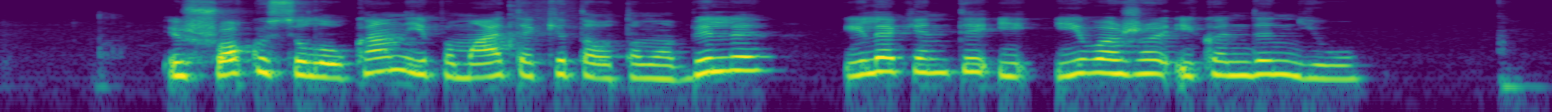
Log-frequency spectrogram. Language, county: Lithuanian, Utena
